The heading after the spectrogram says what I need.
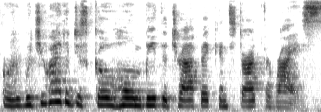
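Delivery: mock whisper. Retelling words said to a husband on the bleachers: imitating own whisper. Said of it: "So I whisper to him".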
